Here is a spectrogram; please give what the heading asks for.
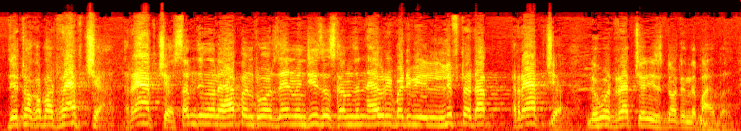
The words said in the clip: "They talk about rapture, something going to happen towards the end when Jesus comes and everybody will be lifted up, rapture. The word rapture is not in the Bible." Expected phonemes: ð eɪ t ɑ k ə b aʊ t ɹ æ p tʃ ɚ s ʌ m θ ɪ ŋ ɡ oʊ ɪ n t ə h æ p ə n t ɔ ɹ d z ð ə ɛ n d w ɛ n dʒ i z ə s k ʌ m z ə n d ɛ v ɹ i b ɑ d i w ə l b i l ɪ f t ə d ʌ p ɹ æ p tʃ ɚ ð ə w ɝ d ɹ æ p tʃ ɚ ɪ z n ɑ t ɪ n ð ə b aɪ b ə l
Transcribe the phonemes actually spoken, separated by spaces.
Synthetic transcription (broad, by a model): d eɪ t ɑ k ə b aʊ t ɹ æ p tʃ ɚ s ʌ m t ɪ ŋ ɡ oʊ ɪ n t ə h æ p ə n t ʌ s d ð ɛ n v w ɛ n dʒ i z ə s k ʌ m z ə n ɛ v ɹ i b ɑ d i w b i l ɪ f t ə d ʌ p ɹ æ p tʃ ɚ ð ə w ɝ d ɹ æ p tʃ ɚ ɪ z n ɑ t ɪ n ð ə b aɪ b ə l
